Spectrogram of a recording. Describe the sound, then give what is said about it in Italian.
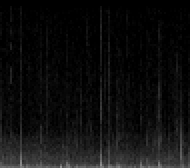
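Horse hooves clip-clop on a hard surface in a steady, uneven gait as a horse is ridden through the night with loose reins, a string of sharp knocking hoofbeats heard clearly, with no talking over them. “Lasciò le briglie sciolte sul collo del cavallo e cavalcò nella notte come un fantasma”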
